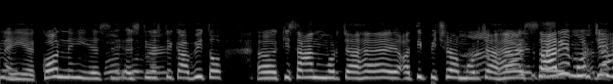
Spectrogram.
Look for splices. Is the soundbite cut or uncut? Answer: uncut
